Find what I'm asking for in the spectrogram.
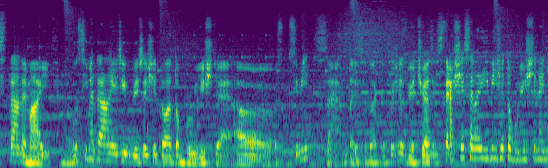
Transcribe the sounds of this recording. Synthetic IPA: st̪anɛmaːjḭːt̪musiːmɛt̪ɛdanɛjd̪riːfvɪr̝ɛʃɪt̪ːoɦlɛt̪o̞buɟɪʃcɛ̰ | skusimiːt̪sɛ̰nt̪adɪsɛt̪ot̪akokoʒɛzvjɛt͡ʃujɛst̪ɾaʃɲɛsɛmɪliːbiːʒɛt̪obuɟɪʃcɛnɛɲ

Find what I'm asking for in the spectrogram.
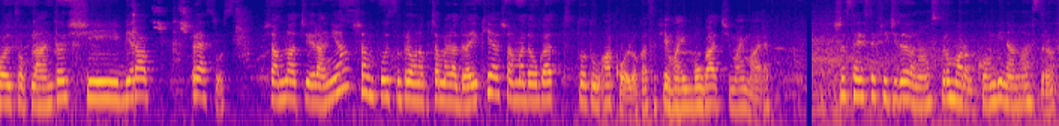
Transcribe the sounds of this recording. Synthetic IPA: olt̪soplant̪əʃije̞ɾa | pɾeasus | ʃiamlat̪̚t͡ʃiiɾaniaʃiampusɨmpɾe̞unəku̥t͡ʃamajlad̪ɾaikʰʲijaʃiamad̪əuɡat̪ːo̞t̪ulʔako̞̰lo̞̰kasəfije̞majbo̞ɡat̪ʃimajma̰ɾe̞̰ | ʃiast̪aje̞st̪e̞fɾid͡ʒid̪eɾulno̞st̪ɾuməɾoɡ̚kʰombineanoast̪ɾə

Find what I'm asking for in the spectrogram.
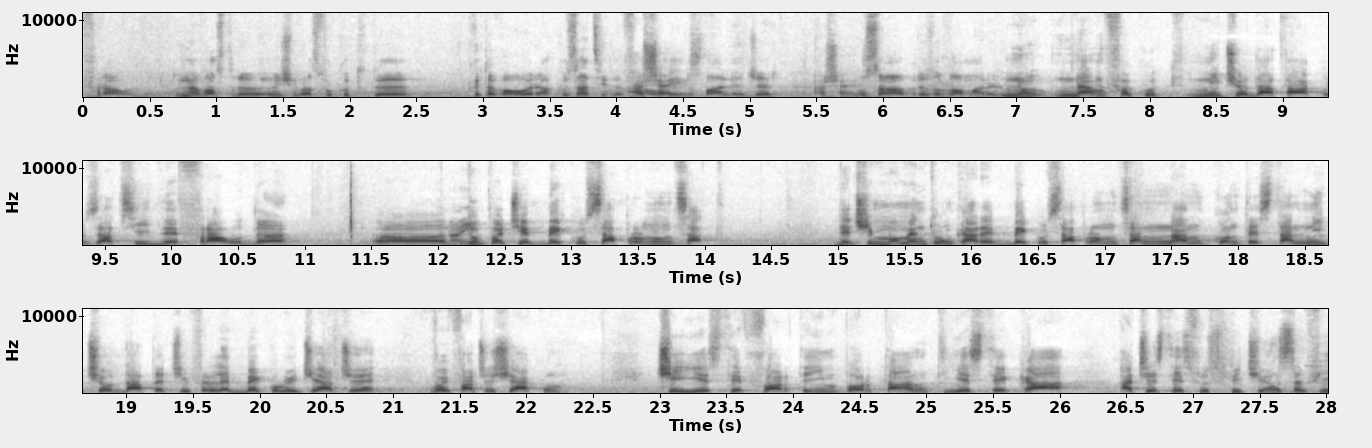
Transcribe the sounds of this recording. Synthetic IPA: fɾa̰ṵd̪əd̪umneavoast̪ɾəɨnʃivat̪sʲfəkut̪d̪e̞ | kɨt̪e̞vaoɾʲakuzat̪sijd̪e̞ffa̰aʃajed̪uspəale̞d͡ʒe̞rʲ | a̰ʃa̰jḛnusare̞zo̞lvat̪maɾelunuunamfəkut̪nit͡ʃʲo̞d̪at̪əakuzat̪sijd̪e̞fɾaud̪ə | d̪upət͡ʃe̞be̞kusapɾo̞nunt̪sa̰t̪ | d̪e̞t͡ʃʲɨnmo̞me̞nt̪uɨŋkaɾe̞be̞kusapɾo̞nunt̪sat̪namko̞nt̪e̞st̪at̪nit͡ʃo̞d̪at̪ət͡ʃifɾe̞le̞be̞kulujt͡ʃe̞jat͡ʃe̞ | vo̞jfat͡ʃe̞ʃiakum | t͡ʃe̞je̞st̪e̞foart̪e̞impo̞rt̪ant̪je̞st̪e̞ka | at͡ʃe̞st̪e̞suspit͡ʃiunʲsəfi

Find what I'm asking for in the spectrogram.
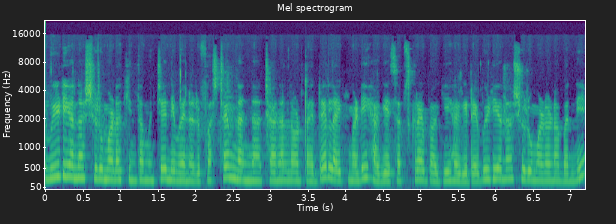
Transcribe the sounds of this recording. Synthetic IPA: ʋiːɽijoːnːɐʃuɾumaːɽoːkːint̪ɐmuɲt͡ʃe̞niːʋeːnaːɾupʰɐsʈːɐjmnɐnːɐt͡ʃaːnɐlnoːɽt̪aːjid̪ɾe̞lɐjkmaːɽiɦaːɡe̞sɐbskɾɐjbaːɡiɦaːɡid̪ɾe̞ʋiːɽijoːnːɐʃuɾumaːɽoːɳɐbɐnːi

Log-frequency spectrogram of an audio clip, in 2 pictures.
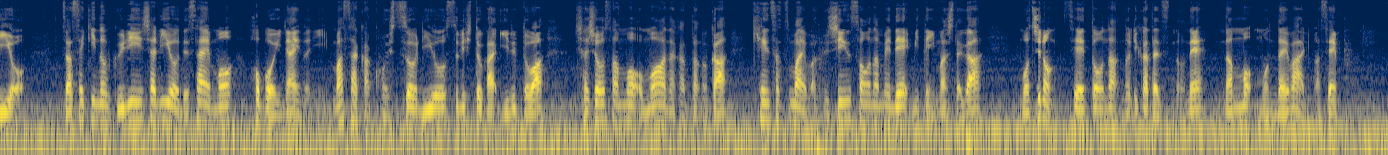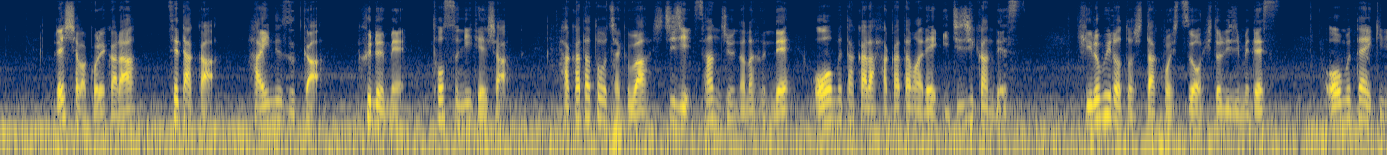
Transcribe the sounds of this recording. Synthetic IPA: ɾʲijo̞̰ː | zase̞kʲino̞ɡɯ̟ɾʲĩɰ̃ɕaɾʲijo̞ːd̪e̞sae̞mo̞ho̞bo̞inaino̞ɲ̟ḭmasakakʰo̞ɕi̥t͡sɨo̞ɾʲijo̞ːsɨɾɯ̟çʲi̥t̪oɡa̰ʔiɾɯ̟t̪o̞βa | ɕaɕo̞ːsãmːo̞ʔo̰mo̞βanakat̪ːano̞ka | kʰẽ̞ɰ̃sat͡sɨmaeβa̰ɸɯ̟ɕĩɰ̃so̞ːname̞d̪e̞mʲit̪e̞imaɕi̥t̪aɡa | mo̞t͡ɕiɾõ̞ɴse̞ːt̪o̞ːna̰no̞ɾʲikat̪ad̪e̞sɨno̞̰ne̞nãmːo̞mõ̞nd̪aiβaːɾʲima̰sẽ̞ɴ | ɾe̞ɕːaβ̞ako̞ɾe̞kaɾa | se̞t̪aka̰ | hainɯ̟zɨka̰ | kʰɯ̟ɾɯ̟me̞̰ | t̪ʰo̞sɨɲ̟it̪e̞ːɕa̰ | hakat̪at̪o̞ːt͡ɕakɯ̟βaɕi̥t͡ɕiʑisãɲ̟d͡ʑɨːnanaɸɯ̟̃nd̪e̞ | o̞ːmɯ̟t̪akaɾahakat̪amad̪e̞ʔit͡ɕiʑikãnd̪e̞sɨ̥ | çiɾo̞bʲiɾo̞t̪o̞ɕi̥t̪ako̞ɕi̥t͡sɨo̞çi̥t̪o̞ɾʲiʑime̞d̪e̞sɨ̥ | o̞ːmɯ̟t̪aikʲi

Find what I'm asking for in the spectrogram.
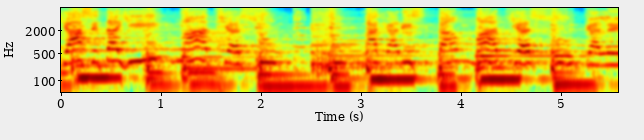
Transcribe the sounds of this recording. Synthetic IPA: kaset̪aɣimat̪jasu | nakaɾist̪amat̪jasukale

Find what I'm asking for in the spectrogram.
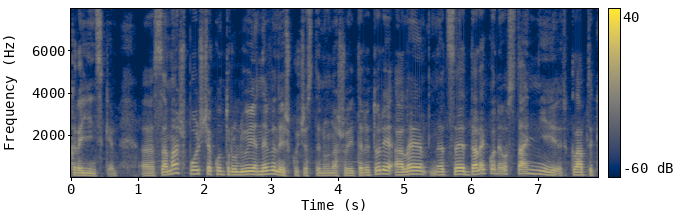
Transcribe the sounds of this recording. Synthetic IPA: kɾɐjinʲsʲkɪm | sɐmaʃpɔlʲʃt͡ʃɐkɔnt̪ɾɔlʲujɛnɛʋelˠɪʃkʊt͡ʃɐst̪ɪnʊnaʃɔjit̪eɾɪt̪ɔɾʲijiʔɐlˠɛt̪sɛd̪ɐlˠɛkɔnɛɔst̪anʲːiklˠɑp̚t̪ɪk

